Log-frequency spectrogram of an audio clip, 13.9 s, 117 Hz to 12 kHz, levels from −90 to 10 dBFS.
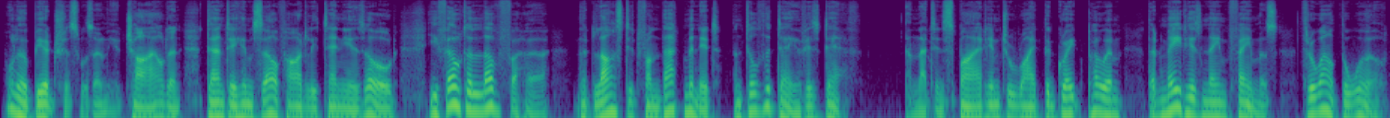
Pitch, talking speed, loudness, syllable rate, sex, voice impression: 105 Hz, 205 wpm, -22 LUFS, 5.2 syllables/s, male, very masculine, very adult-like, middle-aged, very thick, slightly tensed, slightly weak, bright, very soft, slightly muffled, very fluent, slightly raspy, cool, very intellectual, refreshing, very sincere, very calm, very mature, very friendly, very reassuring, very unique, elegant, slightly wild, very sweet, lively, very kind, modest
